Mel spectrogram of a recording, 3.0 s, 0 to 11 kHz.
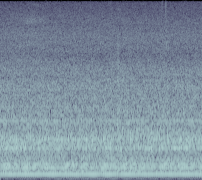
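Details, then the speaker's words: LG 8,000 BTU window air conditioner (2021, LG compressor, Broad Ocean fan motor) restarting and running alongside a 2014 GE 8,100 BTU unit; steady low hum and constant fan whoosh, no rattles or cycling; normal running. "compressor started back up on this one too there so they're both running"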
